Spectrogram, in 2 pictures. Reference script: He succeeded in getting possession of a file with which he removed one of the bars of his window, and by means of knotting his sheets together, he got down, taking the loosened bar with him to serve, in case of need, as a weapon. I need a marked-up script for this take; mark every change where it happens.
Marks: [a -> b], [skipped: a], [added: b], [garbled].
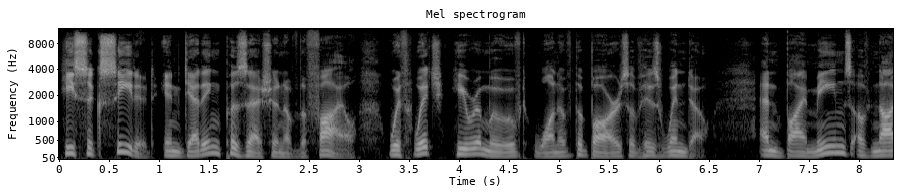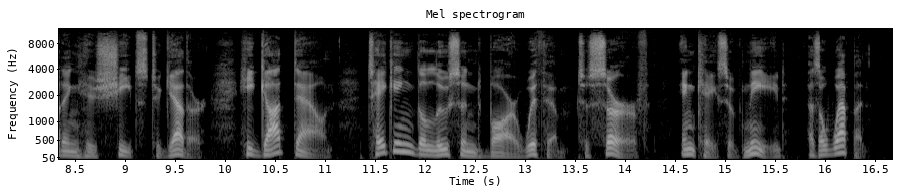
He succeeded in getting possession of [a -> the] file with which he removed one of the bars of his window, and by means of knotting his sheets together, he got down, taking the loosened bar with him to serve, in case of need, as a weapon.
